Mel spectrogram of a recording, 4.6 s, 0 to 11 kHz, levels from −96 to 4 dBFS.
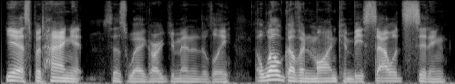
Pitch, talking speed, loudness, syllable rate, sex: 115 Hz, 200 wpm, -21 LUFS, 6.3 syllables/s, male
